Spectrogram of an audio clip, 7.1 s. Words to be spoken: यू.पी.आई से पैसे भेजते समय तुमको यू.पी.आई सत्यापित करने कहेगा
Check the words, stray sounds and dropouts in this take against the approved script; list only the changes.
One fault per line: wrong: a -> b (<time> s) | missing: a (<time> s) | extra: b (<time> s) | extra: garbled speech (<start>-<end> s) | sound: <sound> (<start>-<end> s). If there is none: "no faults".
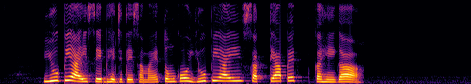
missing: पैसे (1.5 s)
missing: करने (4.5 s)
